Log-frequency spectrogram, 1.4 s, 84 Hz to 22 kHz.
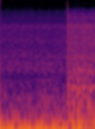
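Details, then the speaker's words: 2008 Smart Fortwo Pure 451 71 bhp after welding a new catalytic converter/silencer bracket: steady low engine hum, no exhaust blowing, vibration or knock; earlier knocking was the silencer rattling against rear suspension, not the clutch; normal running. "everything is sounding really great no blowing from the exhaust no vibration in fact the knocking noise that was audible from the inside has gone"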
